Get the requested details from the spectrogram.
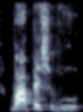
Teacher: वाव का मखरज क्या है, दोनों होंठों को गोल करके पढ़ा है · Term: होंठों की गोलाई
